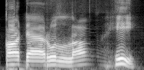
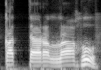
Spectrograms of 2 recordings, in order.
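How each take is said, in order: First: The d is single, with a noun ending. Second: The d is doubled, with a verb ending. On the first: It is the decree of Allah. "qadarullahi idhofah" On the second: Allah has decreed it. "qaddara itu fiil"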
